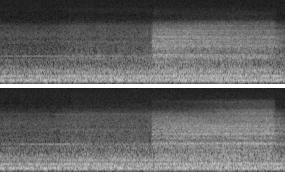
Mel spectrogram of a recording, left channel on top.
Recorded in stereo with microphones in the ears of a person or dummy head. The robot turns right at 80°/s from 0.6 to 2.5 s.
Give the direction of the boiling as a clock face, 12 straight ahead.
6 o'clock.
